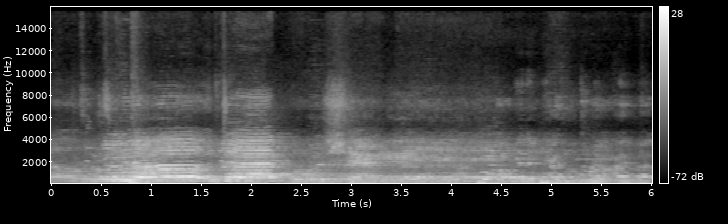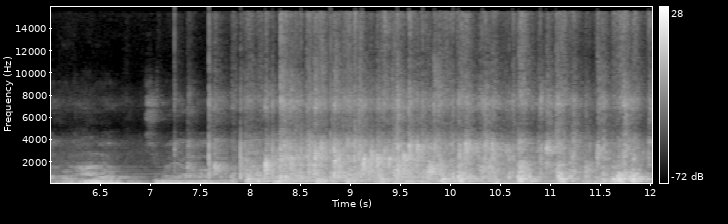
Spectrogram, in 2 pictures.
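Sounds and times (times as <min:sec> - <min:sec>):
hand clapping: 0:07.2 - 0:12.0
strummed acoustic guitars: 0:07.8 - 0:12.0.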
